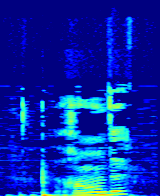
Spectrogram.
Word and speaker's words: rendent: Les jouets rendent, you pronounce that D at the end of that, but the first 3 conjugations you don't need to pronounce.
